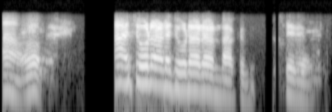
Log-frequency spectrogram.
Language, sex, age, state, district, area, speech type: Malayalam, female, 45-60, Kerala, Kottayam, urban, conversation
